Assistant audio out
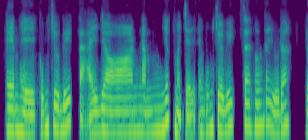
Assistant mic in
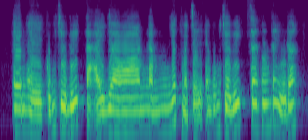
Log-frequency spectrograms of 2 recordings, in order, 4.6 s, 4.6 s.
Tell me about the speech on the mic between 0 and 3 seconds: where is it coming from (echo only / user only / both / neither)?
echo only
